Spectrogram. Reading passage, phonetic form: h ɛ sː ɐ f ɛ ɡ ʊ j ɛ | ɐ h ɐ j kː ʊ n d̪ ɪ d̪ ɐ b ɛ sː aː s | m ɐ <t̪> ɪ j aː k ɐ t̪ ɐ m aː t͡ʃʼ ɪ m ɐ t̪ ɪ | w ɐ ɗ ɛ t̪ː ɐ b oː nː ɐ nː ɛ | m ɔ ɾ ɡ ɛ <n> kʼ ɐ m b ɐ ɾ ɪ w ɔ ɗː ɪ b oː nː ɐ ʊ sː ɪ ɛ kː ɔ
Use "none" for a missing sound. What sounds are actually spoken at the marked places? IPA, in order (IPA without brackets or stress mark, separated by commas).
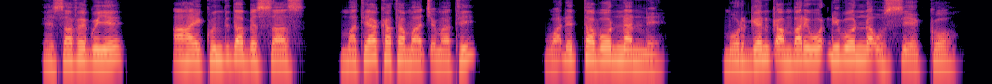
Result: t̪, n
